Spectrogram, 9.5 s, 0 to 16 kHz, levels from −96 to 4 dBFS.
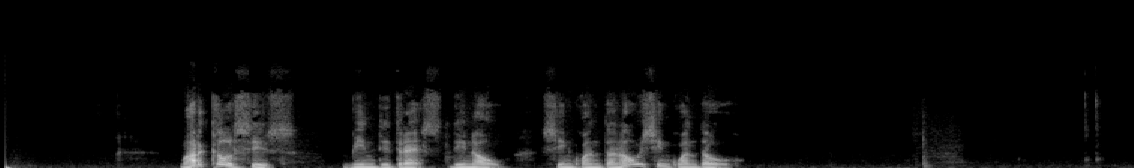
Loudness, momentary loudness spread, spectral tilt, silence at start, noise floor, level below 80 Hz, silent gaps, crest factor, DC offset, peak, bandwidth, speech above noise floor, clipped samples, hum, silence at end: -25 LUFS; 12 LU; -8.5 dB/octave; 0.05 s; -79 dBFS; -50 dBFS; none; 26 dB; under 0.1%; 0 dBFS; 7.2 kHz; 56 dB; under 0.1%; none; 3.4 s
